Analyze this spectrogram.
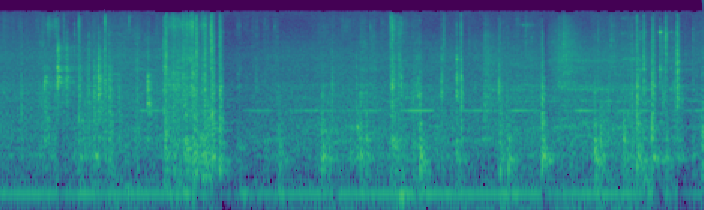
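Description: Jeep Wrangler clutch hydraulic line and slave cylinder being pulled by hand up through the engine bay: irregular rubbing, scraping and clicking as the line and its fittings drag past the body and engine parts, over a steady low hum.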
